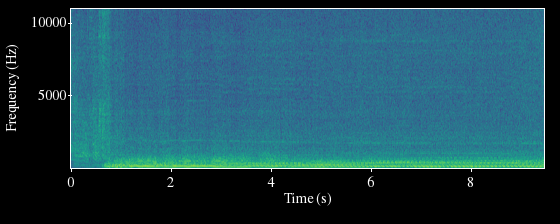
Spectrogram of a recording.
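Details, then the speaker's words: Built Subaru STI first start after about five months off the road, freshly rewired with fuel relay, ethanol sensor and hybrid speed density, not yet tuned: cranks briefly, catches at once, then holds a steady, even fast idle with no knocks; healthy. "So, the fact that it starts up and it runs healthy, it's a win in my book."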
